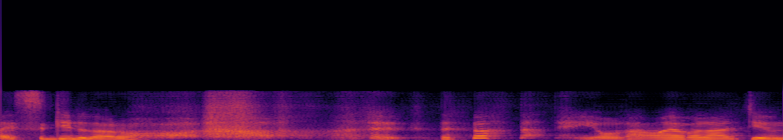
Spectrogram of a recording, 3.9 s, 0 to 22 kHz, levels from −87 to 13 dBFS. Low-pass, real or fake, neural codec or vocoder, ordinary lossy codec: none; fake; codec, 16 kHz, 0.3 kbps, FocalCodec; none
